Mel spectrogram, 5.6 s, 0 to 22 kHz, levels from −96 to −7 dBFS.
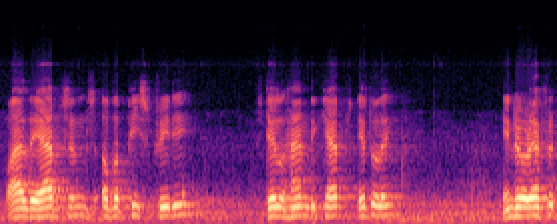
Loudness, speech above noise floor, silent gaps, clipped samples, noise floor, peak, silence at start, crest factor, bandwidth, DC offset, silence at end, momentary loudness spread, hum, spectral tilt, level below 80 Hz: -17 LUFS; 23 dB; none; under 0.1%; -38 dBFS; -2 dBFS; 0.05 s; 16 dB; 5 kHz; 0.3%; 0 s; 23 LU; none; -9 dB/octave; -48 dBFS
